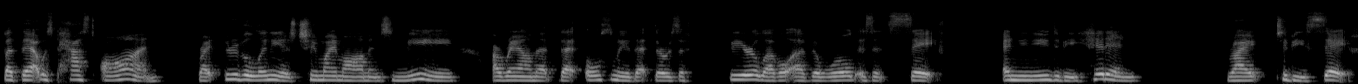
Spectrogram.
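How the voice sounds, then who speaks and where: A woman's voice: medium pitch, fairly even intonation, measured pace, warm tone. A woman speaking as a guest on a live spiritual interview, talking in an earnest, heartfelt way with long flowing phrases. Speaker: interview guest, angel mentor.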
